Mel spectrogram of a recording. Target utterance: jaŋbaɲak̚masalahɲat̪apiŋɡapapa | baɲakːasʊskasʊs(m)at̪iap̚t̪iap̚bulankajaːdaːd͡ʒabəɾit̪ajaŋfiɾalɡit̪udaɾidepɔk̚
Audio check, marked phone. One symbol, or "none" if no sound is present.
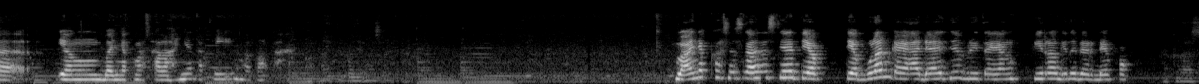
ɲ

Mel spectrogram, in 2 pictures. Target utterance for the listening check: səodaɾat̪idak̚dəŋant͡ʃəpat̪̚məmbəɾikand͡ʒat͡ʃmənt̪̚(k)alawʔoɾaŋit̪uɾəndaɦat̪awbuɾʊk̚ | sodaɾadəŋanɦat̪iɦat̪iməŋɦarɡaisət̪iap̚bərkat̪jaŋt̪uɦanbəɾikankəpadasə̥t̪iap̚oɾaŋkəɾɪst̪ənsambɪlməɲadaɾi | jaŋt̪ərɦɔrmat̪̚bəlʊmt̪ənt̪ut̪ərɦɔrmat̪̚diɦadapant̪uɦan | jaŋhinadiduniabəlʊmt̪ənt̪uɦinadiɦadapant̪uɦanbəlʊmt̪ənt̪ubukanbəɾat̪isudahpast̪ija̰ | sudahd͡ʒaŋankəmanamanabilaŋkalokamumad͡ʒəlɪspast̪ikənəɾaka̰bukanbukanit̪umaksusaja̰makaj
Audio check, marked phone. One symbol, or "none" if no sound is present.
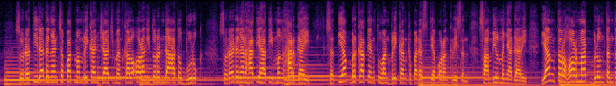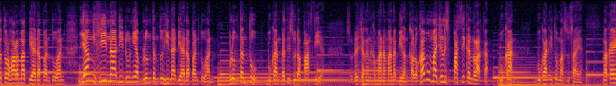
k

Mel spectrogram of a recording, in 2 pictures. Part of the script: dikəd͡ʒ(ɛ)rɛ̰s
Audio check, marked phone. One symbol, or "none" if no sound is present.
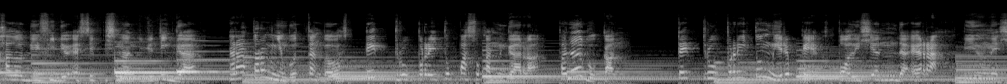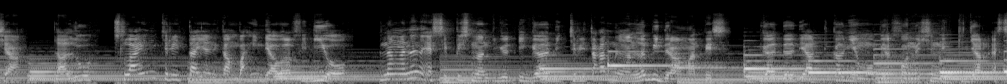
a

